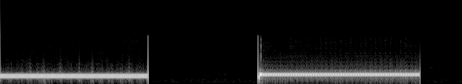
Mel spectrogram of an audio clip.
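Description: A telephone tone sounds during a call transfer: a steady, loud electronic hum holds for over a second, cuts to silence, then a second sustained tone follows before stopping abruptly.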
